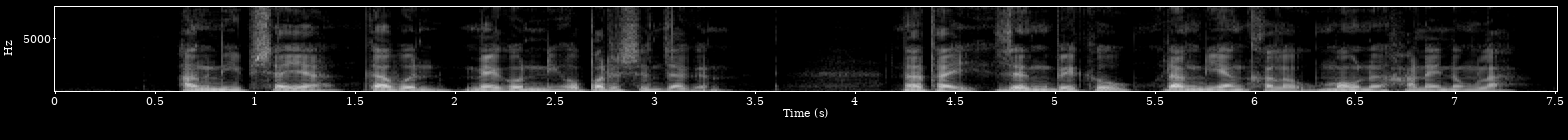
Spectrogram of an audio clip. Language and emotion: Bodo, sad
